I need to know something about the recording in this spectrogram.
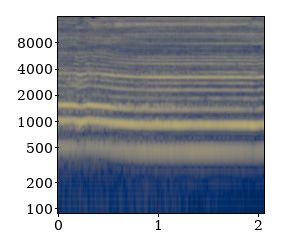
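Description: A woman singing one long, high held note in a gospel song, steady in pitch.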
